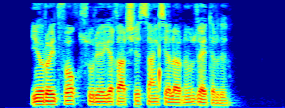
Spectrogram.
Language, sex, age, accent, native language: Uzbek, male, 18-24, Jizzax, Uzbek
